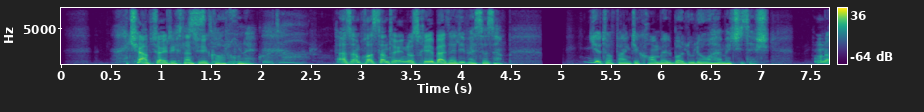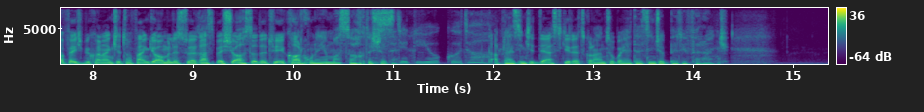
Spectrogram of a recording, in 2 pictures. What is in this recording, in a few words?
dub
